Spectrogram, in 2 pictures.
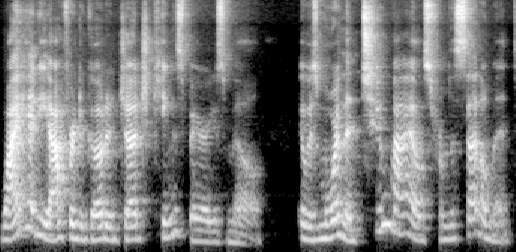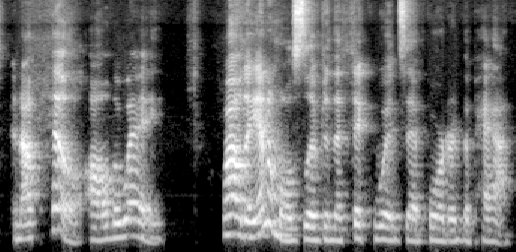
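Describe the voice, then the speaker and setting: A woman reading a children's storybook aloud like a teacher, with expressive and deliberate phrasing. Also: lowish voice, roomy sound.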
